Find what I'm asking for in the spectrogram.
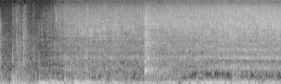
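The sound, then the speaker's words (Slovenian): Butter melting and sizzling in a pot, a steady bright hiss that thickens and grows louder after a brief stir partway through. No voices. “čakam, da se lepo raztopi in raztopljenemu maslu dodam torej nadrobno narezane šampinjone.”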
